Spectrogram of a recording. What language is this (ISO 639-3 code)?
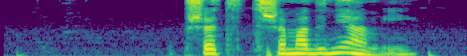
pol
